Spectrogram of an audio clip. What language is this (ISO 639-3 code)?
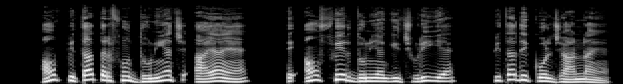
doi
